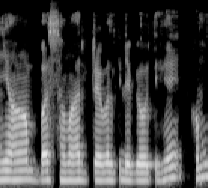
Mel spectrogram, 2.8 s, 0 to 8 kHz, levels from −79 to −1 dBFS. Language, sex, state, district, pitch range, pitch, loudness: Hindi, male, Uttarakhand, Uttarkashi, 130-145 Hz, 140 Hz, -17 LUFS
